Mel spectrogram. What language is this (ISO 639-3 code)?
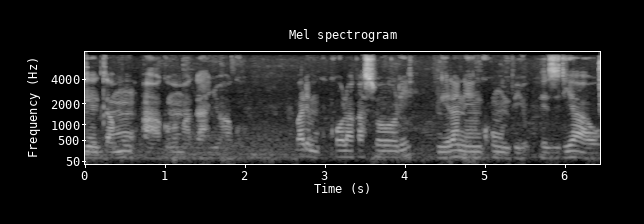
lug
